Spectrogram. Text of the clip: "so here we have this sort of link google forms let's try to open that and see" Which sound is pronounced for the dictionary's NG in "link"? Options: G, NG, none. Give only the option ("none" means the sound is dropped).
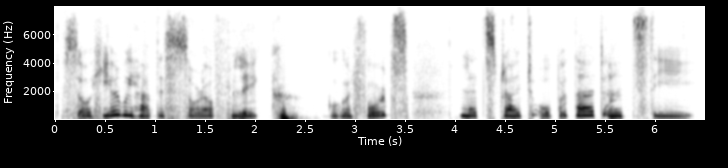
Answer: none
